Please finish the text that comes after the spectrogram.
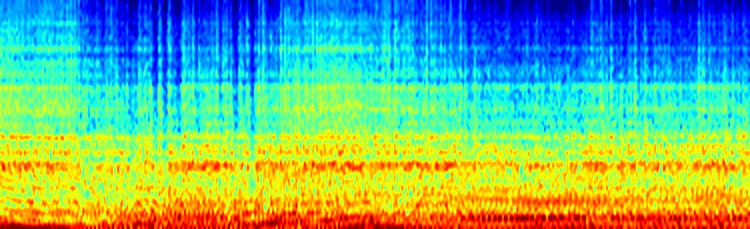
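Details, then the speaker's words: Subaru on autotune that just stalled: restarted, it runs unevenly with surging and dipping revs before a rough, hunting idle. No working idle control valve, idle set by screw, still cold; needs proper tuning. "So, yeah, it still needs a still needs a little bit of control and uh proper tuning, honestly. But I got it start and it's kind of idling."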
